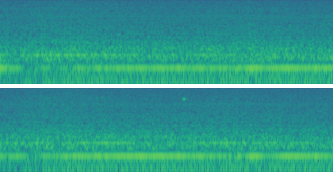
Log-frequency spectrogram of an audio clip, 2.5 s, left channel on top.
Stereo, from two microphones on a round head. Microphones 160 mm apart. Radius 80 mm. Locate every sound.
Only background noise.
